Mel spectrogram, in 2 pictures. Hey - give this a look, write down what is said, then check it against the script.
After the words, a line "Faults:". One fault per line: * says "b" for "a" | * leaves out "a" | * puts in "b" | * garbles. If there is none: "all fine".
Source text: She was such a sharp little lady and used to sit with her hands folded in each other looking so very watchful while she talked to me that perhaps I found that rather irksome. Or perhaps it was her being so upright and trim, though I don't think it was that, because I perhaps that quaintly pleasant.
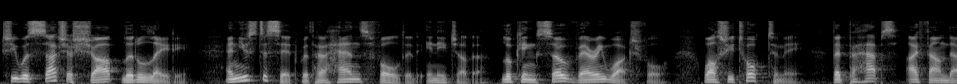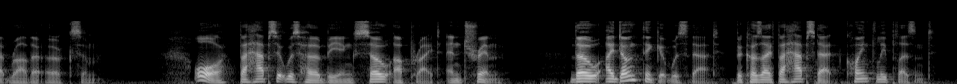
She was such a sharp little lady and used to sit with her hands folded in each other looking so very watchful while she talked to me that perhaps I found that rather irksome. Or perhaps it was her being so upright and trim, though I don't think it was that, because I perhaps that quaintly pleasant.
Faults:
all fine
